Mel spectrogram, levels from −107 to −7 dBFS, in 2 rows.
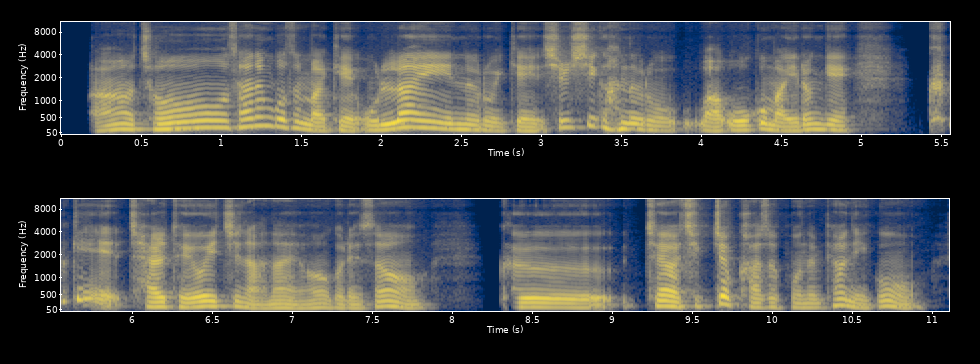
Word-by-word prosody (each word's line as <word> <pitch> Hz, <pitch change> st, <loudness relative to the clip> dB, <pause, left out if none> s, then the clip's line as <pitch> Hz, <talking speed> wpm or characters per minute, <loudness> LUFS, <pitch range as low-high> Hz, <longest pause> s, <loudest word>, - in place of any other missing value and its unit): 아 150 Hz, +6 st, 0 dB
저 185 Hz, +6 st, +2 dB
사는 235 Hz, +5 st, 0 dB
곳은 200 Hz, -8 st, 0 dB
막 120 Hz, -, +3 dB
이렇게 115 Hz, 0 st, -1 dB
온라인으로 155 Hz, -, +3 dB
이렇게 115 Hz, -1 st, -3 dB
실시간으로 170 Hz, -, -1 dB
막 115 Hz, -, -1 dB
오고 135 Hz, +5 st, +2 dB
막 125 Hz, -5 st, +1 dB
이런 150 Hz, +7 st, 0 dB
게 135 Hz, -3 st, -1 dB, 0.4 s
크게 365 Hz, +6 st, -4 dB
잘 140 Hz, 0 st, +2 dB
되어있지는 150 Hz, 0 st, +2 dB
않아요. 110 Hz, +3 st, -4 dB
그래서 110 Hz, +1 st, -3 dB, 0.4 s
그 125 Hz, -3 st, 0 dB, 0.2 s
제가 155 Hz, -3 st, +5 dB
직접 155 Hz, +9 st, +2 dB
가서 130 Hz, -1 st, -5 dB
보는 120 Hz, +1 st, -8 dB
편이고 155 Hz, -5 st, -4 dB
145 Hz, 300 characters per minute, -22 LUFS, 120-165 Hz, 0.4 s, 제가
